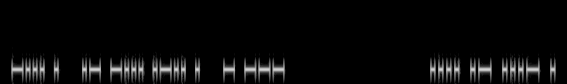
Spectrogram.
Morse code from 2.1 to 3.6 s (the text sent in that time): TO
